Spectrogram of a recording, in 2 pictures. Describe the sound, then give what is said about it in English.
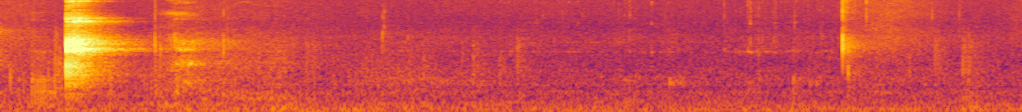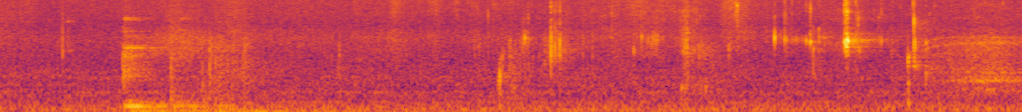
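Whiskey glasses clink once in a toast, a bright, sharp ring at the very start, followed by near silence with a few faint small clicks and soft mouth sounds. “Let's give it a taste. Cheers. Cheers.”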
